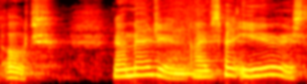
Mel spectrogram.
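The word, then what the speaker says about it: אות: It's pronounced Ot.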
